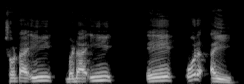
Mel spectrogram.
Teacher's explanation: जिन स्वरों के उच्चारण में जिह्वा का अग्र यानी आगे का भाग सक्रिय रहता है उन्हें अग्रस्वर कहते हैं। जैसे छोटा ई, बड़ा ई, ए और आई।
